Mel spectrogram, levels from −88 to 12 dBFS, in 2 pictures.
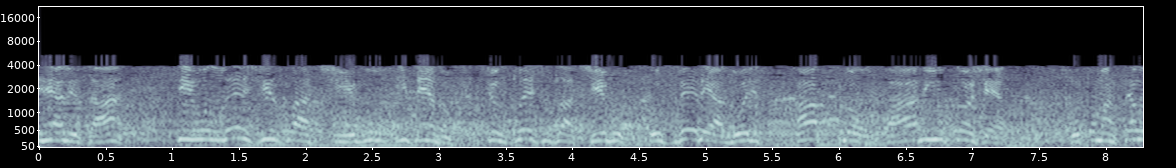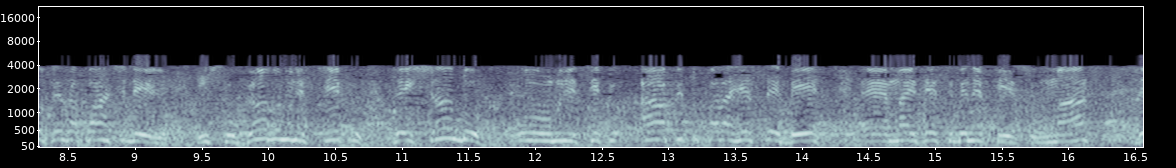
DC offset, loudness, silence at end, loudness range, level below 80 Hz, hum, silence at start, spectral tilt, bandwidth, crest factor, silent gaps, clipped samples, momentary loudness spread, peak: under 0.1%; -9 LUFS; 0 s; 1 LU; -30 dBFS; none; 0 s; -8.5 dB/octave; 5.4 kHz; 8 dB; none; 1%; 4 LU; 0 dBFS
